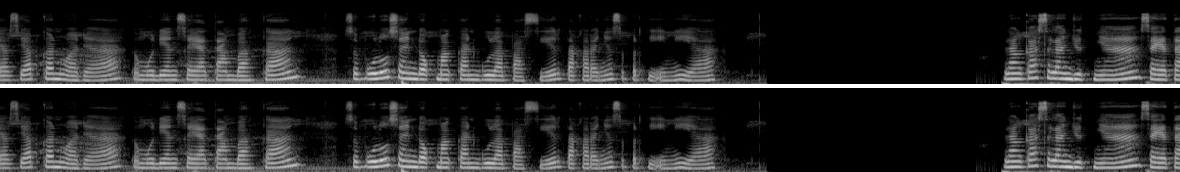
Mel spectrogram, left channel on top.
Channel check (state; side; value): identical; both; correlation 1.00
